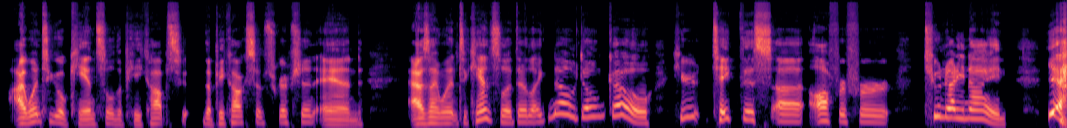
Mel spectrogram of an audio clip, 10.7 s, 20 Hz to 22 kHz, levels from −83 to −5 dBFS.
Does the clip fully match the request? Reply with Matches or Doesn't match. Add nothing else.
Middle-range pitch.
Matches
